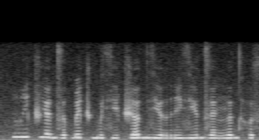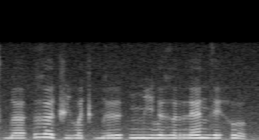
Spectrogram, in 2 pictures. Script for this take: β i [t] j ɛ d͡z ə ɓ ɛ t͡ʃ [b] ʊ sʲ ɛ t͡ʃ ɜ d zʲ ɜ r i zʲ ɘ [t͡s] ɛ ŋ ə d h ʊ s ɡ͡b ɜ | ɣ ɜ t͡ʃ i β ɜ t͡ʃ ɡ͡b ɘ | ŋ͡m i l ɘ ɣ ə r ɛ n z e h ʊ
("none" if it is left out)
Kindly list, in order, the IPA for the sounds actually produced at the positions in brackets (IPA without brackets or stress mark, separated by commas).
t͡ʃ, b, d͡z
